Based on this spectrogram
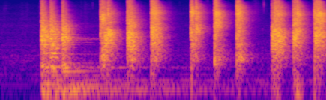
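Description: Sharp, loud claps struck in unison by Masonic brethren during a ritual fire. They come in several quick bursts of strong, ringing hits, with short pauses between the groups.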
